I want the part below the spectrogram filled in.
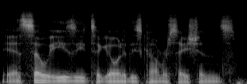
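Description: A man's voice: rumbling low, level tone, quick pace, a little mellow. A man hosting a podcast interview, talking reflectively and searching for his words as he wraps up. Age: adult with a young son. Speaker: podcast host.

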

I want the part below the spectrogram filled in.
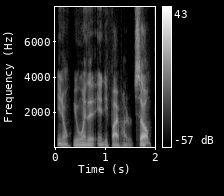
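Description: Man, deep voice, mellow tone, rambling casual podcast chat, lots of fillers. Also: brisk, gravelly, no echo, studio quality. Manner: rambling, filler-heavy, many "you know"s. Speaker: podcast co-host, former racing team member.

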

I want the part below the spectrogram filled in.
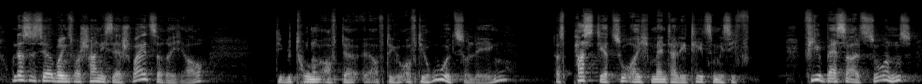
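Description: A man's voice: a little high, husky. A man, a guest author, explaining ideas in an emphatic, conversational interview style with rhetorical questions. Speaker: podcast guest, stoicism author.

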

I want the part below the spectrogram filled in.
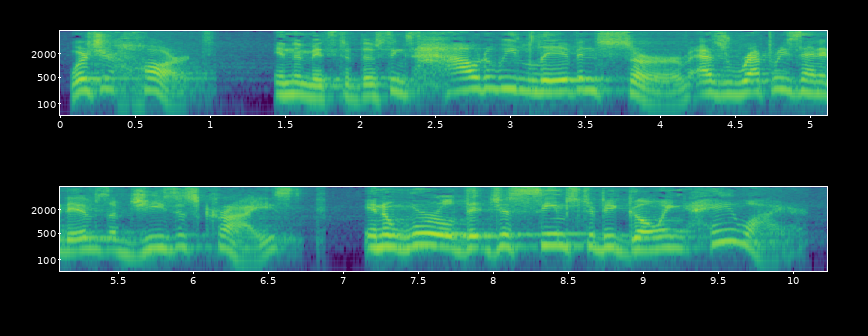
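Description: His voice is high and animated, yet his pace stays measured as this middle-aged pastor gives a conversational sermon. He keeps repeating and restarting words while earnestly explaining to the congregation in a large room, where the recording carries a long hall reverb.

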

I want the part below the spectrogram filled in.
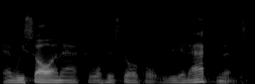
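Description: A man's voice: low voice, flat delivery, fairly quick, darkish tone, no echo. A middle-aged man in casual studio talk, speaking earnestly and repeating words for emphasis.

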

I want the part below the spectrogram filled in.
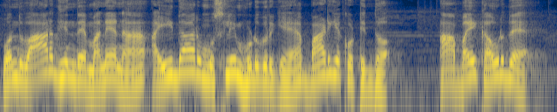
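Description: A man's voice: fairly high pitch, lively intonation, normal speed, faint music behind, voice pushed up. A man voicing a wary middle-aged village woman answering questions at her door.

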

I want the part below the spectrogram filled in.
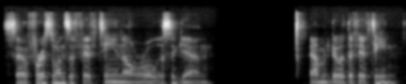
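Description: A man's voice: on the low side, normal speed. A man playing a tabletop game, hesitant and thinking aloud. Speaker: player. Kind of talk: casual game chat.

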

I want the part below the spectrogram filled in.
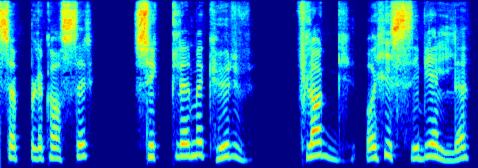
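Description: A woman's voice: medium pitch, darkish tone, no echo. Woman reading a story aloud, dry sound.

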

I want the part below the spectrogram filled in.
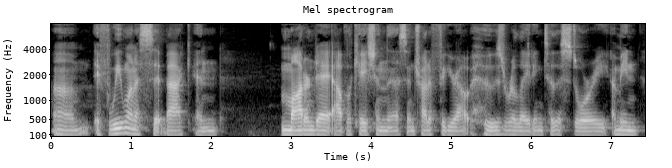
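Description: A man's voice: on the low side, flat delivery, normal speed. A man hosting a casual Bible discussion, explaining the passage in an earnest, thoughtful way. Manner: earnest, explanatory, often says "um" and "like". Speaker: podcast host discussing the Bible.

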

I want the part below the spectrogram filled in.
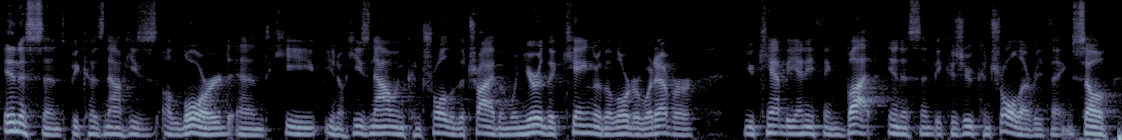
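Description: A man's voice: mid-range voice, fairly bright tone. A man leading an informal Bible study, talking it through conversationally with fillers and restarts, and acting out the characters' lines as he retells the story. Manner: conversational, thinking aloud with many fillers and restarts; acts out the characters' lines in quoted voices. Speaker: Bible teacher.

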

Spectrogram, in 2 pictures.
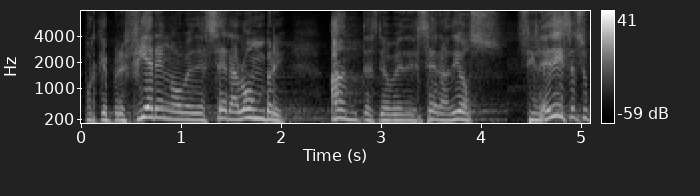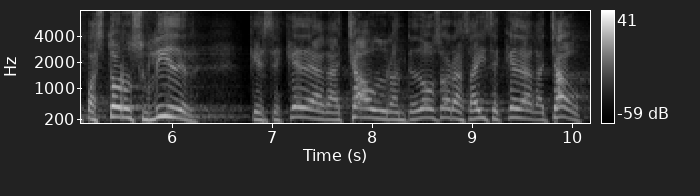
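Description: High-voiced preacher, emphatic. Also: male voice, normal speed, in a large hall. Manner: emphatic call-and-response preaching. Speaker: pastor. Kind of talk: sermon. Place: church.

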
